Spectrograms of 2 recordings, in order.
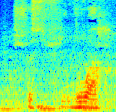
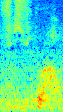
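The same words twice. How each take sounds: First: It is said louder than before. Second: It is said at a plain, ordinary level.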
